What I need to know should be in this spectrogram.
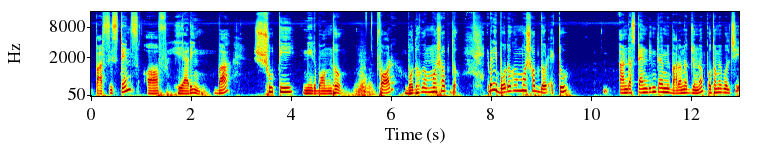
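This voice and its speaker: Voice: medium pitch, a little mellow, no echo. Physics teacher explaining step by step. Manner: explains step by step, asking rhetorical questions to the student; mixes English technical terms into the talk. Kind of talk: exam-prep physics lesson.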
